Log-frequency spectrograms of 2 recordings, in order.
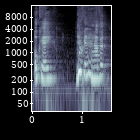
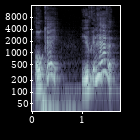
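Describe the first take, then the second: First: High, loud, hurried surrender; the boy quickly handing it over; hasty giving in. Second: A storyteller voicing the boy's meek giving in; high boyish voice. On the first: Acted. Storyteller voicing the boy giving in to Bigfoot, high and loud. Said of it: "And then he remembered". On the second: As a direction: lift it high like the little boy. The expected line the boy never said.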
